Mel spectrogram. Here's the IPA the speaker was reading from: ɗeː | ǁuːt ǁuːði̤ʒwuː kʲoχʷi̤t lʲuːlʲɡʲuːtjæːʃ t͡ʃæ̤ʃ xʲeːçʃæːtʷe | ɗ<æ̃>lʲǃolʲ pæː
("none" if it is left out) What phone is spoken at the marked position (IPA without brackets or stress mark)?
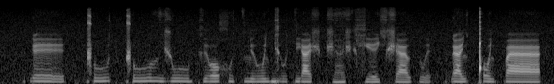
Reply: æ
